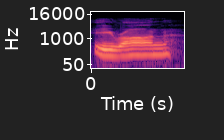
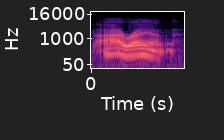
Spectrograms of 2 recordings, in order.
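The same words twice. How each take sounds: First: It is said the local Middle Eastern way. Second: It is said the common American English way. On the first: The speaker calls it right. "it's uh, Iran" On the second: The speaker calls it wrong. "not Iran"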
